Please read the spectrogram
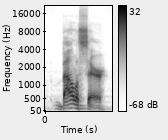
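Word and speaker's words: Ballecer: But I came across this story about Father Robert Balacer. I hope I'm saying his name right. It's B-A-L-L-E-C-E-R. – He is.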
